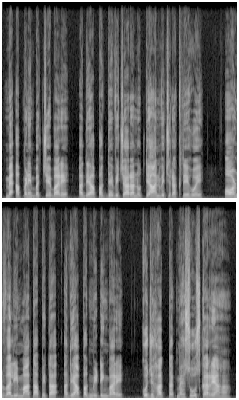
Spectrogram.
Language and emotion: Punjabi, fearful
